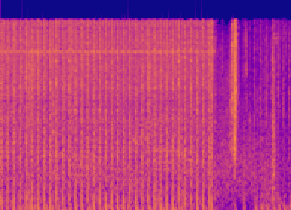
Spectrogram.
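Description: A gun fires in rapid, steady bursts.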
